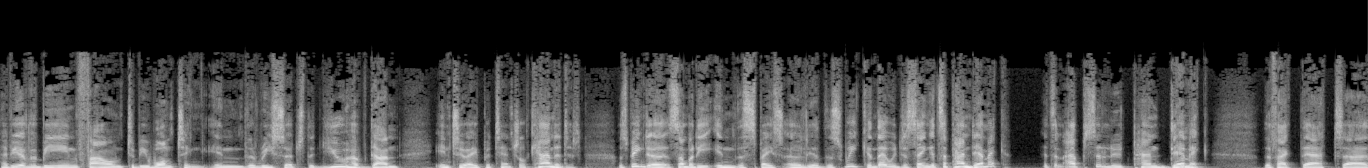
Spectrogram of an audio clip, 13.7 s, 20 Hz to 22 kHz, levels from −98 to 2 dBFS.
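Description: Across the speech recording there are no technical faults to point to, with the signal holding steady and continuous throughout.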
